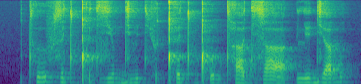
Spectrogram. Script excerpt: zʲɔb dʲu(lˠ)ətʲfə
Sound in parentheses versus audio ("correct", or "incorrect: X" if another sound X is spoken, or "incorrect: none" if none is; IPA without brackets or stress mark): incorrect: lʲ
